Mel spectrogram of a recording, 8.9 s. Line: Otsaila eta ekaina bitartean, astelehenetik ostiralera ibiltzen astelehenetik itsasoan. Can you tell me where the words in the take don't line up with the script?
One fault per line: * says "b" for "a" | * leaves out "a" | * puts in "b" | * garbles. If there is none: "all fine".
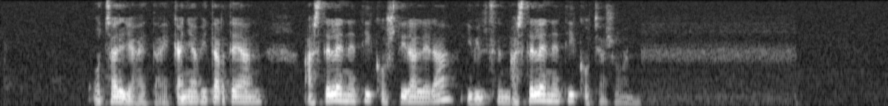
all fine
